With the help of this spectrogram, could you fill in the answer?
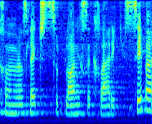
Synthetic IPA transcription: χœmənmɪɾɑlslɛt͡stt͡suɾplɑːnɪksɛɾkʰlæːɾik | sɪbə

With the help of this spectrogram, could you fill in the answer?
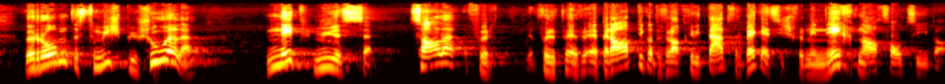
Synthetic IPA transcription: ʋəɾʊmd̪ɑst͡sʊmbiʃpiːlʃuələ̰ | nɪdmyəsə | t͡sɑːləfʏɾ | føɾb̥eɾɑːtiɡɔd̪əɾføɾɑkt̪ivit̪æːt̪fɔɾbɛɡ̥ɛsɪʃfyɾmɪːnɪχtnɑːχfɔlt͡siːb̥ɑ̰ːɾ

